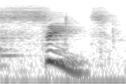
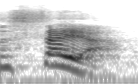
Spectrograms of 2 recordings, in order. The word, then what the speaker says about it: SEAT: and when i came into this game i pronounced the company as seat like it doesn't like the thing you sit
